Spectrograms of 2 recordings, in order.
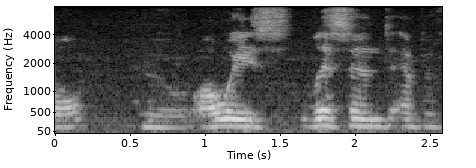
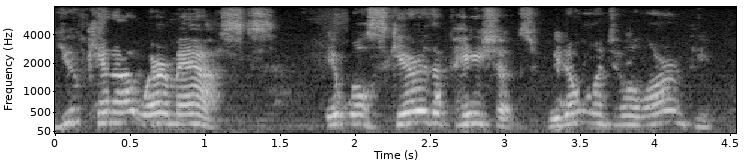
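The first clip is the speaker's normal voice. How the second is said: bossy, scolding yelled voice; 6 semitones higher than usual. A nurse retells management yelling at staff, imitating management yelling. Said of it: "management came around and yelled at us".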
